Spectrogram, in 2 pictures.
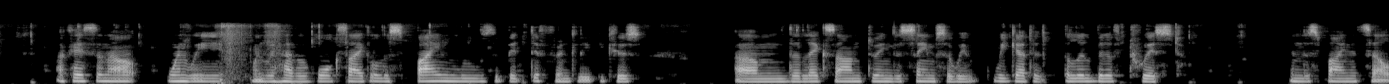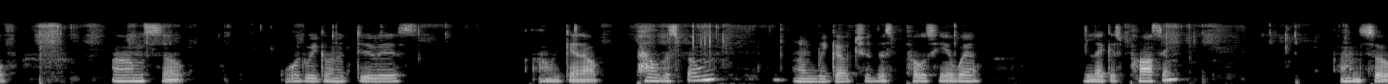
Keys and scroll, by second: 2.4 3, 15.6 1, 25.7 1.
